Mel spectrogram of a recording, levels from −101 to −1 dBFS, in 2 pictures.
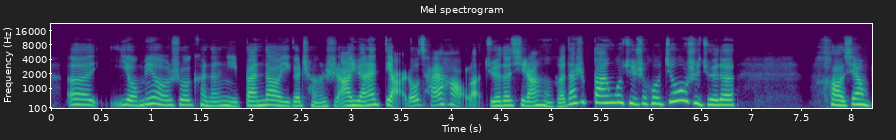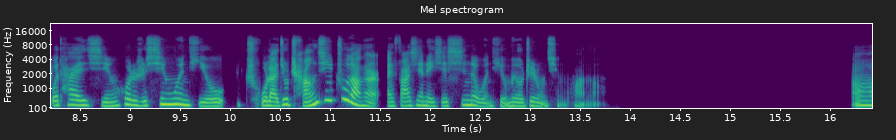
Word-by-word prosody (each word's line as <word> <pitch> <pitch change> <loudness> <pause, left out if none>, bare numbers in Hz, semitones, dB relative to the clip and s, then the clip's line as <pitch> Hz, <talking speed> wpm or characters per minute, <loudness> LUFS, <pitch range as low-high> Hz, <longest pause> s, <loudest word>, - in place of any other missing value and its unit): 呃， 245 -1 -1 0.2
有 235 -4 -3
没 235 +5 0
有 255 -6 0
说 225 0 -2
可 230 +1 -4
能， 195 +1 -2
你 185 -3 -2
搬 205 +3 0
到 225 -1 +1
一 185 - -2
个 190 +1 -2
城 185 -3 -6
市， 190 - -9
啊， 200 +2 +1
原 205 -1 +3
来 235 - +2
点 235 -2 0
儿 - - -6
都 195 - -1
踩 220 +1 -3
好 255 -1 -4
了， - - -8
觉 195 +1 0
得 210 +1 +2
气 215 +1 -3
场 195 +3 +2
很 205 -5 0
合。 170 0 -4
但 285 - +1
是 345 - -2
搬 330 -1 +3
过 340 - +3
去 305 -2 +1
之 280 - -2
后 285 0 0
就 415 - +3
是 310 -5 +1
觉 235 0 +2
得， 230 0 +2 0.8
好 230 -4 0
像 250 +2 +3
不 205 +1 -1
太 225 0 0
行， 180 -2 -4
或 250 +4 +1
者 220 - +2
是 200 -1 -2
新 255 +5 +5
问 260 -3 +7
题 175 -5 -7
又 170 -1 -1 0.2
出 200 - -3
来 190 -2 +3
就 255 - +2
长 225 +4 +3
期 385 - -1
住 - - +5
到 295 - +6
那 195 - -1
儿， - - -2
哎， 180 0 -5
发 190 +1 -3
现 205 0 -3
了 190 - -1
一 - - -5
些 180 +1 -6
新 225 +5 -3
的 215 -4 +2
问 165 -1 -6
题， 180 - -12
有 - - -4
没 180 - -2
有 170 - -2
这 180 - -4
种 175 - -4
情 - - -12
况 - - -13
呢？ - - -20 2.6
哦 - - -2
220 Hz, 290 characters per minute, -24 LUFS, 190-250 Hz, 2.6 s, 问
